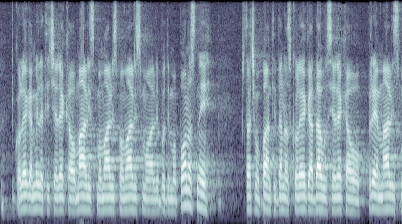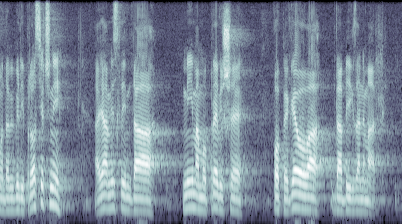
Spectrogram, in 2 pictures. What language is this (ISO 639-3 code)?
hrv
